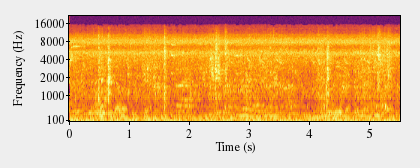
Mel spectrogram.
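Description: Birds calling, with low wavering cooing calls and a few short high chirps, over a steady low rumble.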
